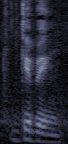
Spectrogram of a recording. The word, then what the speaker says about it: gibbing: Gibbing. Yibbing. What the fuck is yibbing? You're dead. Lovely. Yeah, it's gibbing. That's how you say it.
